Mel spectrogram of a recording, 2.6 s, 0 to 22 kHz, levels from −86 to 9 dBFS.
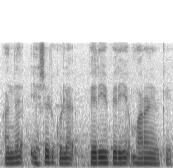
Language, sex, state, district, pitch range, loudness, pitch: Tamil, male, Tamil Nadu, Nilgiris, 120-130 Hz, -15 LUFS, 125 Hz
